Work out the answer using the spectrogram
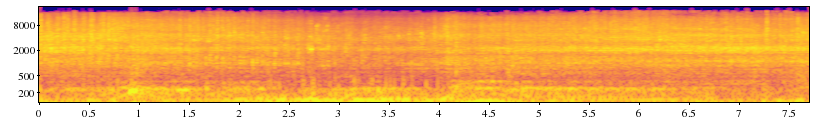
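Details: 1969 Camaro restomod, 427 Dart block V8: idles and blips unevenly, revs swelling and sagging; air-fuel reading around 35 suggests way too lean; spark plugs to be checked. Cause unconfirmed.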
